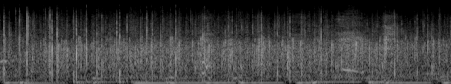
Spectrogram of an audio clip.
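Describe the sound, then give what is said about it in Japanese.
Steady audience applause at a public recording in Ōda, a dense patter of many hands clapping at once, fairly loud, with no voices breaking through. “私のお父さんが経営していますさん拍手です”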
